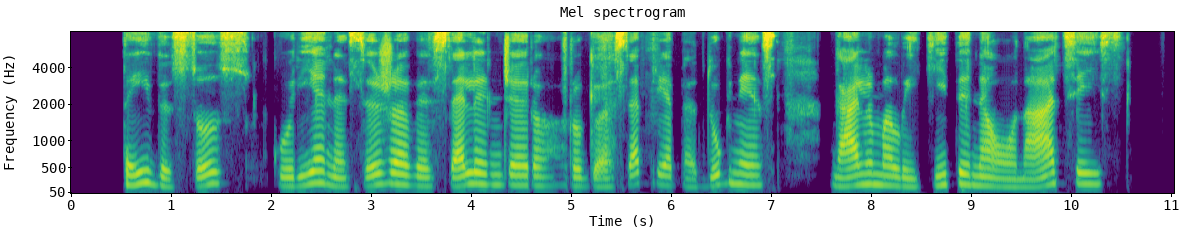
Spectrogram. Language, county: Lithuanian, Kaunas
